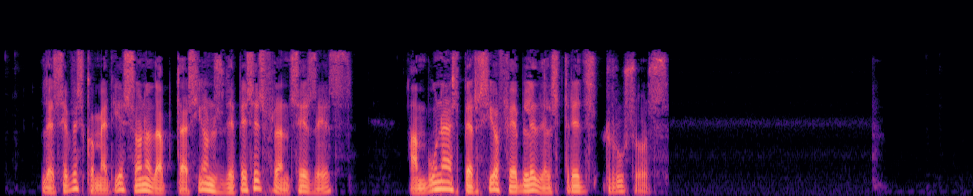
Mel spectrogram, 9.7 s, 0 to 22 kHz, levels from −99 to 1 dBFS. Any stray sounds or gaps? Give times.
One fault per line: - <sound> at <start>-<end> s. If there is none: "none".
none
